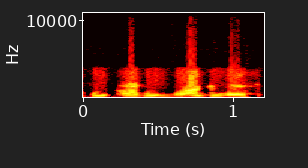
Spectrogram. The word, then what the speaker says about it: Håkan Blomqvist: How do you pronounce his name? He's also a researcher, UFO researcher. Oh, yeah, Håkan Blomqvist, Swedish researcher.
